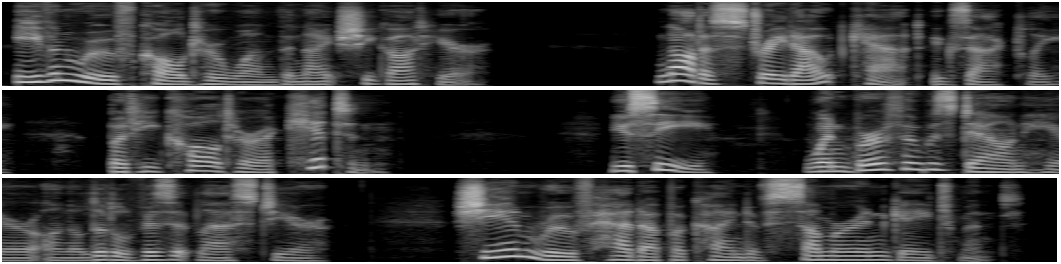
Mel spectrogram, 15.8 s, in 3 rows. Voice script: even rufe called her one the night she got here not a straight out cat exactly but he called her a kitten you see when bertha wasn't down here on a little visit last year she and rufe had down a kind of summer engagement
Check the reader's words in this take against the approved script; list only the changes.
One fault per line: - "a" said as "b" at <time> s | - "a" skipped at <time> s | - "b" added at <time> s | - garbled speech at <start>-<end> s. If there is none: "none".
- "wasn't" said as "was" at 9.8 s
- "down" said as "up" at 13.8 s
